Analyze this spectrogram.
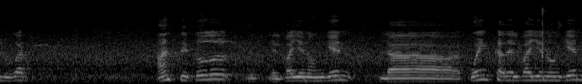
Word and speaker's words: Nonguén: Los mapuches lo pronuncian Muñén. Y lo castellanizaron y le pusieron Nonguén.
